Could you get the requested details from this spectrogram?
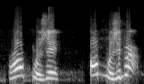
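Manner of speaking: mock a kid talking back to the teacher; defiant retort. Boy sassing the headmaster, rising defiant mock retort. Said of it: "Gitu, gitu".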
